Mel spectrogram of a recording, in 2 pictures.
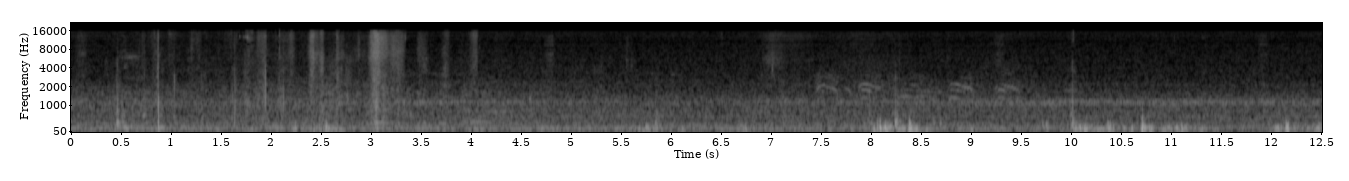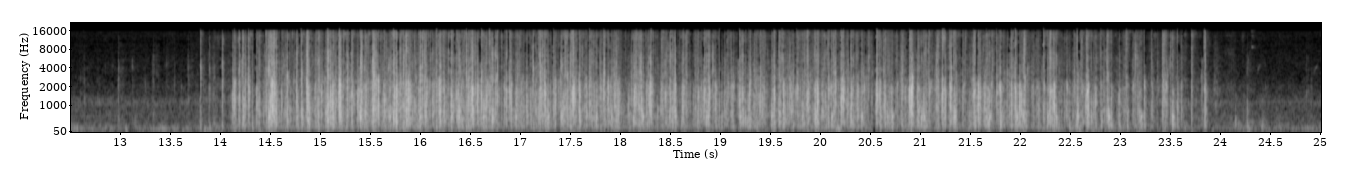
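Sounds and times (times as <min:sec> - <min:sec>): crowd applauding: 0:13.7 - 0:24.0.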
